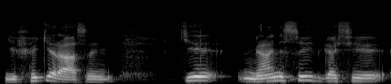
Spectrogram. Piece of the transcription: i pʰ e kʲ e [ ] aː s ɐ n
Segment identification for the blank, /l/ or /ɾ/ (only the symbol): ɾ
